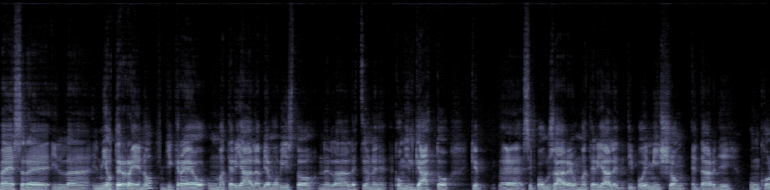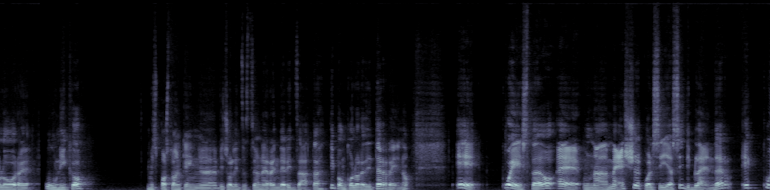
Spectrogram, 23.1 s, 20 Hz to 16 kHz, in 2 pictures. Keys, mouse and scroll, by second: 0.2 KP_0, 2.4-5.1 drag, 5.1-6.5 middle drag, 6.5-8.3 drag, 8.3-8.7 middle drag, 9.8 click, 13.9 click, 17.8 KP_0, 18.8 ctrl+middle click, 19.2 ctrl+s, 19.5 middle click, 21.1 middle click.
